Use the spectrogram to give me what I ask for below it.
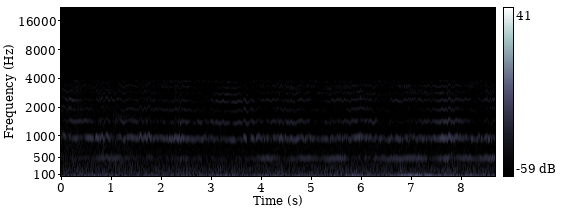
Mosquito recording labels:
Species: mosquito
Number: one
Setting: cup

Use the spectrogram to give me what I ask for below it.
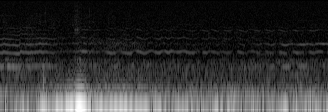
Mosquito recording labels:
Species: Anopheles funestus s.s.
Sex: female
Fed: unfed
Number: one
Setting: cup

